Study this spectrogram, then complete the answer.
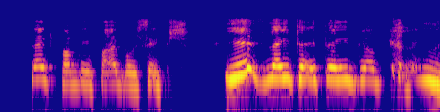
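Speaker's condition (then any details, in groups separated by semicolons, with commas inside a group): Slurred speech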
